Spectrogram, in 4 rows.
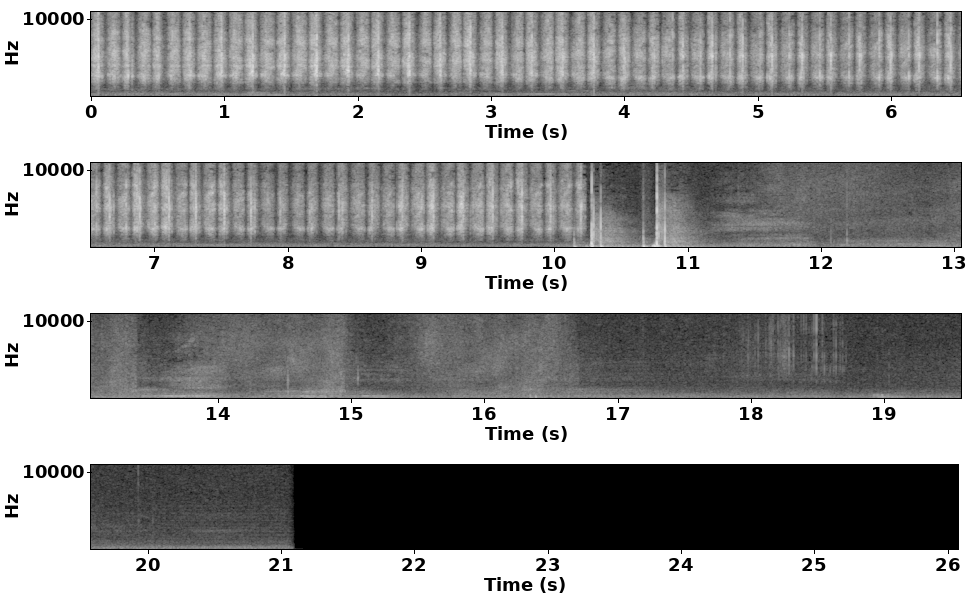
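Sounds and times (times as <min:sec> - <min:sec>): hands rubbing skin briskly: 0:00.0 - 0:11.1, 0:14.0 - 0:16.7
sharp hand smacks: 0:10.2 - 0:11.2.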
